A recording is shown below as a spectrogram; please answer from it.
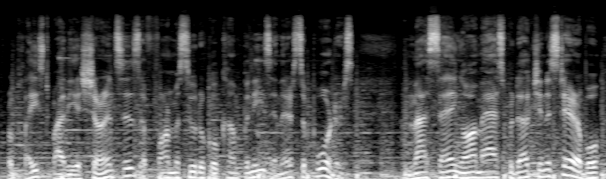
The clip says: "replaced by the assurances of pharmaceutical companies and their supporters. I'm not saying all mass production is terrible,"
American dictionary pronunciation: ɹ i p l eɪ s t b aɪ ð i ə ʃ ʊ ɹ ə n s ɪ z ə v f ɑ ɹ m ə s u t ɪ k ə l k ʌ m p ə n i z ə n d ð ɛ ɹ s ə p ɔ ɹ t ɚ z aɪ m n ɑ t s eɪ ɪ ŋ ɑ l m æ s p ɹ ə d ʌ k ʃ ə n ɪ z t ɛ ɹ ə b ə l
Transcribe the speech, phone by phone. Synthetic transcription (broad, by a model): ɹ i p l eɪ s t b aɪ ð i ə ʃ ʊ ɹ ə n s ɪ z ə v f ɑ ɹ m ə s u t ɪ k l k ʌ m p ə n i z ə n ð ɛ ɹ s ə p ɔ ɹ t ɚ z aɪ m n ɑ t s eɪ ɪ ŋ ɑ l m æ s p ɹ ə d ʌ k ʃ ə n ɪ z t ɛ ɹ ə b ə l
